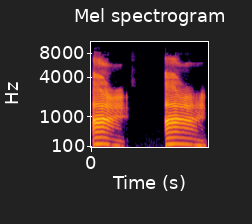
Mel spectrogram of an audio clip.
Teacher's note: kalau dalam keadaan sukun maka pita suaranya tertutup bukan rapat tapi hanya sempit saja kalau dibaca a a jadi tidak ditutup total seperti Hamzah ditutup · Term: huruf ain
